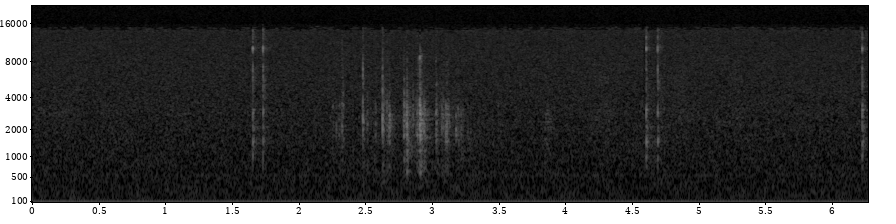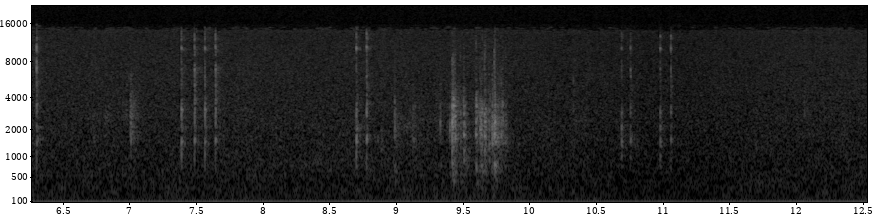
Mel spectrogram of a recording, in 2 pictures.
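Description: Near silence broken by faint, scattered clicks of a computer mouse and keyboard, a few of them bunched into quick runs about 2.5 and 9.5 seconds in, over a low steady hum.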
